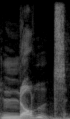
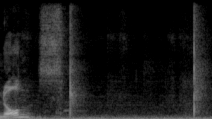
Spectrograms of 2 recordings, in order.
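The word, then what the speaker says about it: Nantes: Lemur fox shot Romeo Sierra and then every time I said na everyone thought I was saying naunt like no welcome in mate no it's it's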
